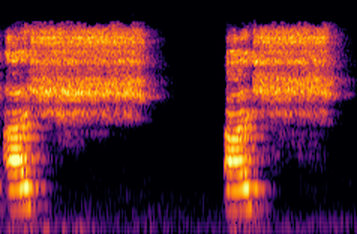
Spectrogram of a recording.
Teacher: ہوا بھی جاری رہ رہی ہے اور آواز بھی جاری رہ رہی ہے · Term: رخاوہ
